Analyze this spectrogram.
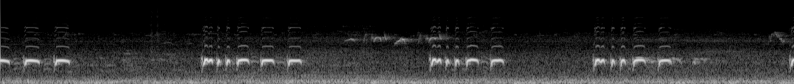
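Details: Vocal local zebra dove, Tumbak Cucukan katuranggan type, singing rhythmic phrases of three to four clipped cooing notes roughly every two seconds, against faint background hum and a soft chirp from another bird.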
